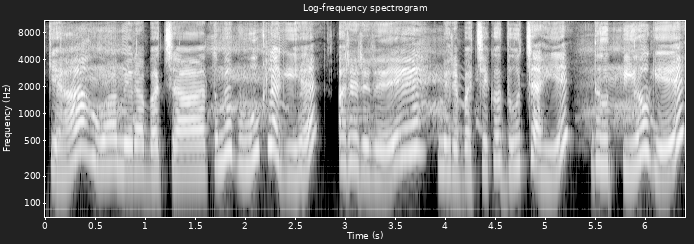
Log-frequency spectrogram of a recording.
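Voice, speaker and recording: A woman's voice: high-pitched, very animated, brisk, fairly bright tone, slight background noise. A woman voicing a cruel cartoon stepmother who scolds shrilly and dotes on her own son. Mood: doting. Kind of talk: cartoon voice acting.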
